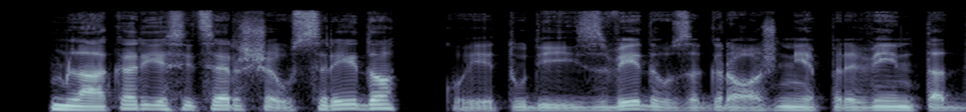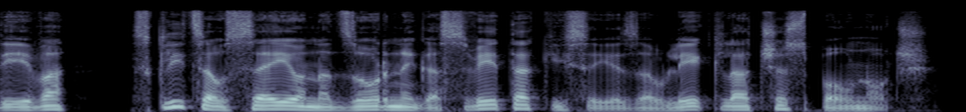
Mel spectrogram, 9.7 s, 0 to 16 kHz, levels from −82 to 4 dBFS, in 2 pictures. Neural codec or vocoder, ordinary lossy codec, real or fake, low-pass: none; none; real; 10.8 kHz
